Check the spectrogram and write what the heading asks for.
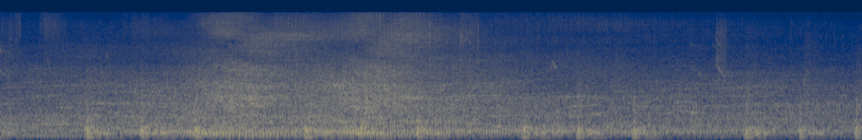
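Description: A motorbike passing close by: engine and tyre noise swell to a peak about three and a half seconds in, then fade away.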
